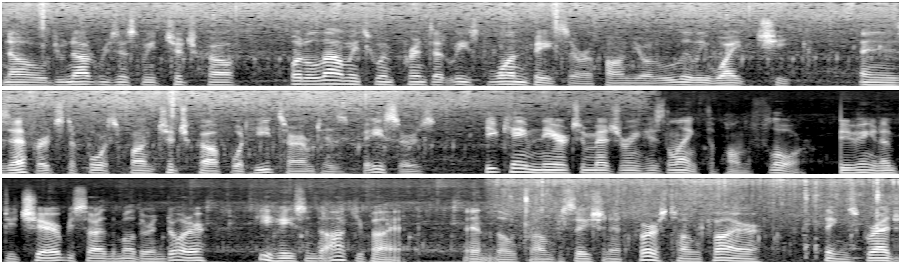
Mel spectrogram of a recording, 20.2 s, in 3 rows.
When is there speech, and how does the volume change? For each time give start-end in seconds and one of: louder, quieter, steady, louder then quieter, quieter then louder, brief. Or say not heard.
0.0-20.1 steady.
